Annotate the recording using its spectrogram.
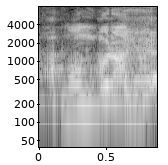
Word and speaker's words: モンブラン: モンブランなんだよ。 – モンブランです。 – もう日本中の人が間違えてるの。本当の発音はモンブラン。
